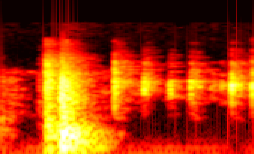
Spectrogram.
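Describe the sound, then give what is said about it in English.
An apartment door thuds shut, followed by a quick series of small metallic clicks and rattles as the lock is turned. No one speaks. “Why are you locking the door?”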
